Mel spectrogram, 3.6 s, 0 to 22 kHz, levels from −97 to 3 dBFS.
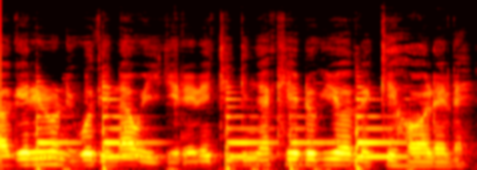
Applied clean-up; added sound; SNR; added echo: classical method log-MMSE.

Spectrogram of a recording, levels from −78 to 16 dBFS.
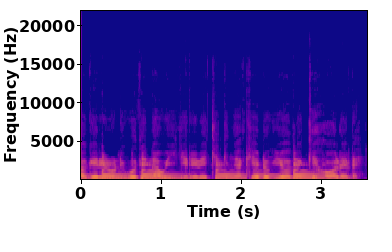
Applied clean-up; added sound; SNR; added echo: none; Plucked string instrument; 4 dB; none.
